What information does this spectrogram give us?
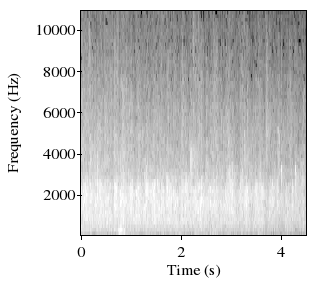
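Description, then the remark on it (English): A church audience applauds newly installed deacons in a steady, dense round of clapping that holds at an even level for several seconds, with no voices breaking through. “Okay, let's give them a round of applause and comments here.”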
